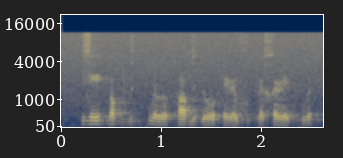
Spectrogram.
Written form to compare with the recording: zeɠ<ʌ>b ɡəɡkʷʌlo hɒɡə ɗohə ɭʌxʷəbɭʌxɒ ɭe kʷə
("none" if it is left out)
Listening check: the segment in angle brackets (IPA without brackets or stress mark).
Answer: ɒ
